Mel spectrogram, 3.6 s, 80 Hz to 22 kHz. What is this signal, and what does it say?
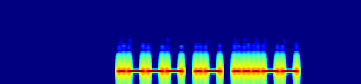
Morse code, heard as a keyed tone, about 25 wpm, 700 Hz. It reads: JA3
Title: Callsign Prefixes for Top 25 DXCC - 25wpm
